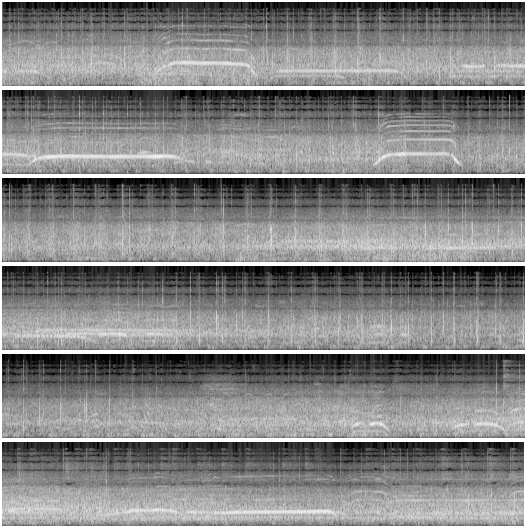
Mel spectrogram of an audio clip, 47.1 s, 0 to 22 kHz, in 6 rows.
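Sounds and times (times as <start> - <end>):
stadium crowd cheering and applauding: 0.0 - 47.0.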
